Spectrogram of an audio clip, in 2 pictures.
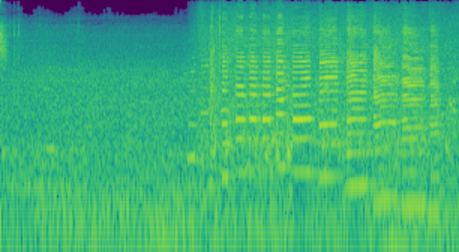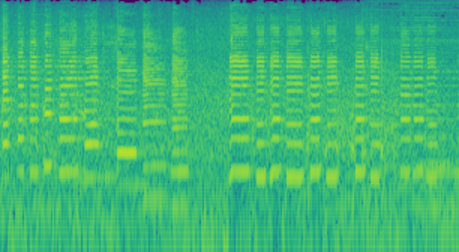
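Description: Street traffic noise, then about three seconds in a saxophone starts playing a slow melody of held notes that step up and down.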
